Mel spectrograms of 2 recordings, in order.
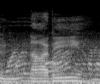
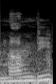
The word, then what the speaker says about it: Nadi: Go to Nadi or Nandi depending how you pronounce it.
